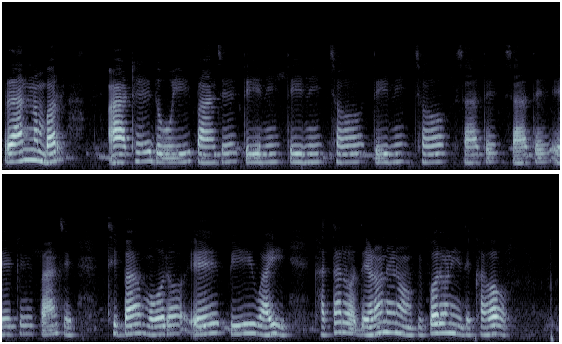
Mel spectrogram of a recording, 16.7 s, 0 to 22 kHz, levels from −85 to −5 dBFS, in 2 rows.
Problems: none marked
